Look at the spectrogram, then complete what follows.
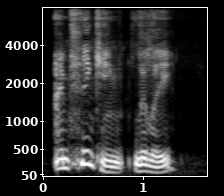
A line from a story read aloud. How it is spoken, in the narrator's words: he said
